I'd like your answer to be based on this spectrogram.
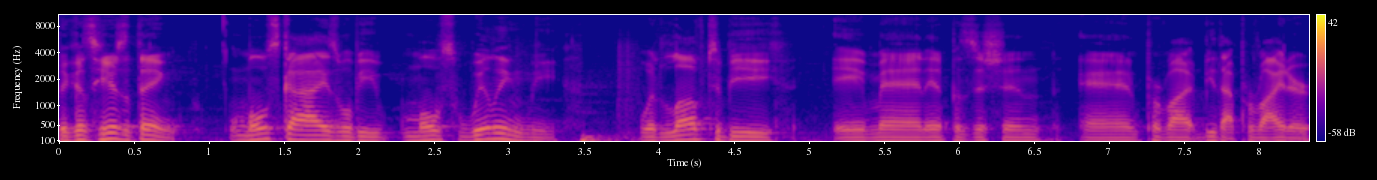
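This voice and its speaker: With a Canadian accent, a man talks at a moderate pace in a plain, everyday voice, fairly low in pitch with ordinary pitch variation. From Canada (Ontario). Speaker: podcast host. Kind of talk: casual chat.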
